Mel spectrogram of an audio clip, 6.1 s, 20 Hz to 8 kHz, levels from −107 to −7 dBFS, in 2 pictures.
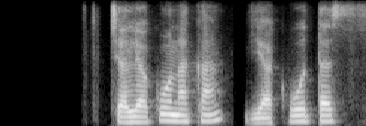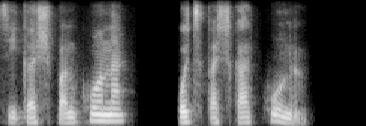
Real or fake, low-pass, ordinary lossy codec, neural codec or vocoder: fake; 7.2 kHz; Opus, 32 kbps; codec, 16 kHz, 1 kbps, X-Codec, WavLM features, trained on Multilingual LibriSpeech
